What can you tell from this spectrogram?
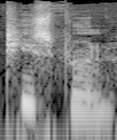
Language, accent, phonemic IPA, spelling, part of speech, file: English, US, /ˈtiˌspun/, teaspoon, noun / verb, En-us-teaspoon.ogg
- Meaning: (noun) A small spoon used to stir the contents of a cup or glass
